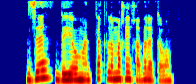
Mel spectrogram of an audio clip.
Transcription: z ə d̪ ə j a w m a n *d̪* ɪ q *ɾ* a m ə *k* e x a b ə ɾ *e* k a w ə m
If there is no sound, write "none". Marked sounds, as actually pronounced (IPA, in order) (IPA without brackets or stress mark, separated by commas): t̪, l, x, a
